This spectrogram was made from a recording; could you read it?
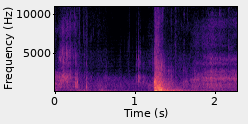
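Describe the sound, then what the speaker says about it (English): The rear bumper step on a 2026 Ram 2500 pickup slams back into place with one sharp, loud metallic thud, preceded by faint rattles and handling noises close by. "extreme it is to put it back into place, because it slams back in"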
